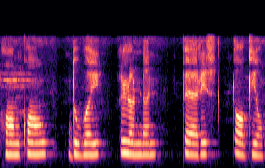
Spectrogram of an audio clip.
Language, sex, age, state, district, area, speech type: Urdu, female, 45-60, Delhi, Central Delhi, urban, spontaneous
